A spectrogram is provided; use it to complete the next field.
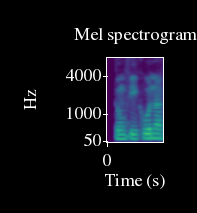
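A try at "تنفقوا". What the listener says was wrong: Enggak ada nanya. Tumfiku.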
